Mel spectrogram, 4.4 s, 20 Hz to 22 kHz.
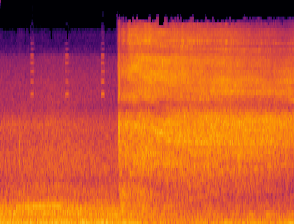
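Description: Kyosho RS4 nitro RC car engine bursting into a loud, steady high-pitched buzz after a brief quieter start, running continuously close by.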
